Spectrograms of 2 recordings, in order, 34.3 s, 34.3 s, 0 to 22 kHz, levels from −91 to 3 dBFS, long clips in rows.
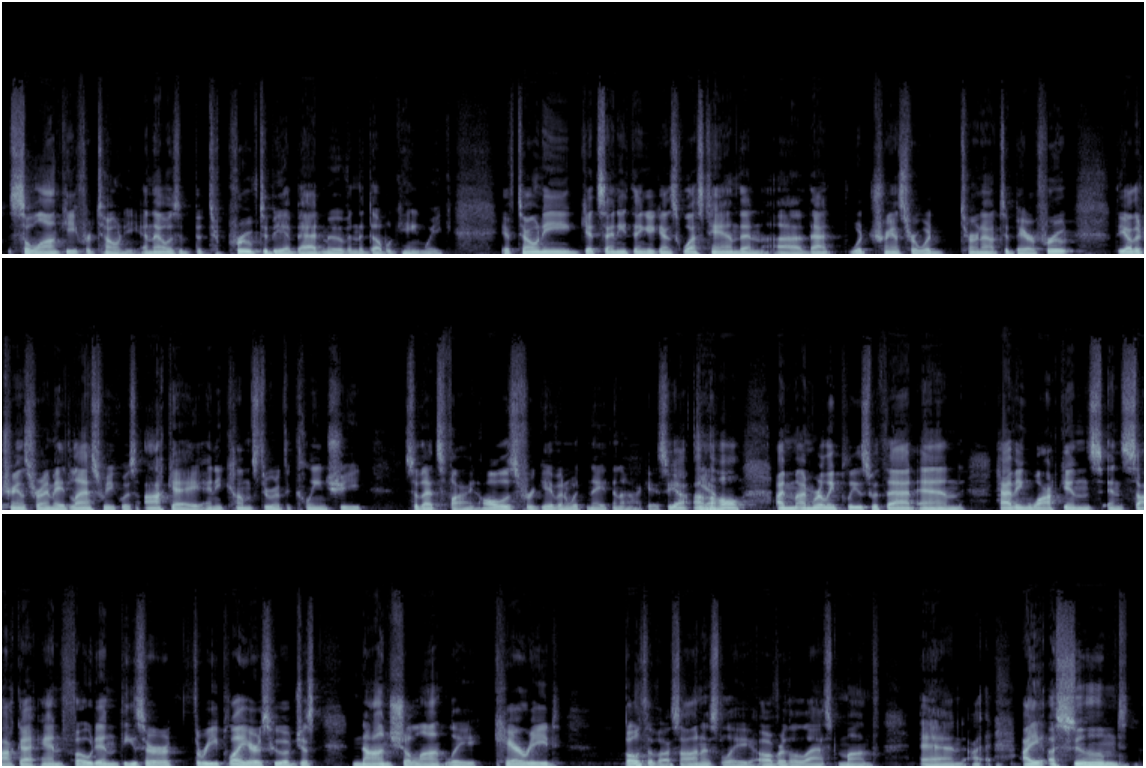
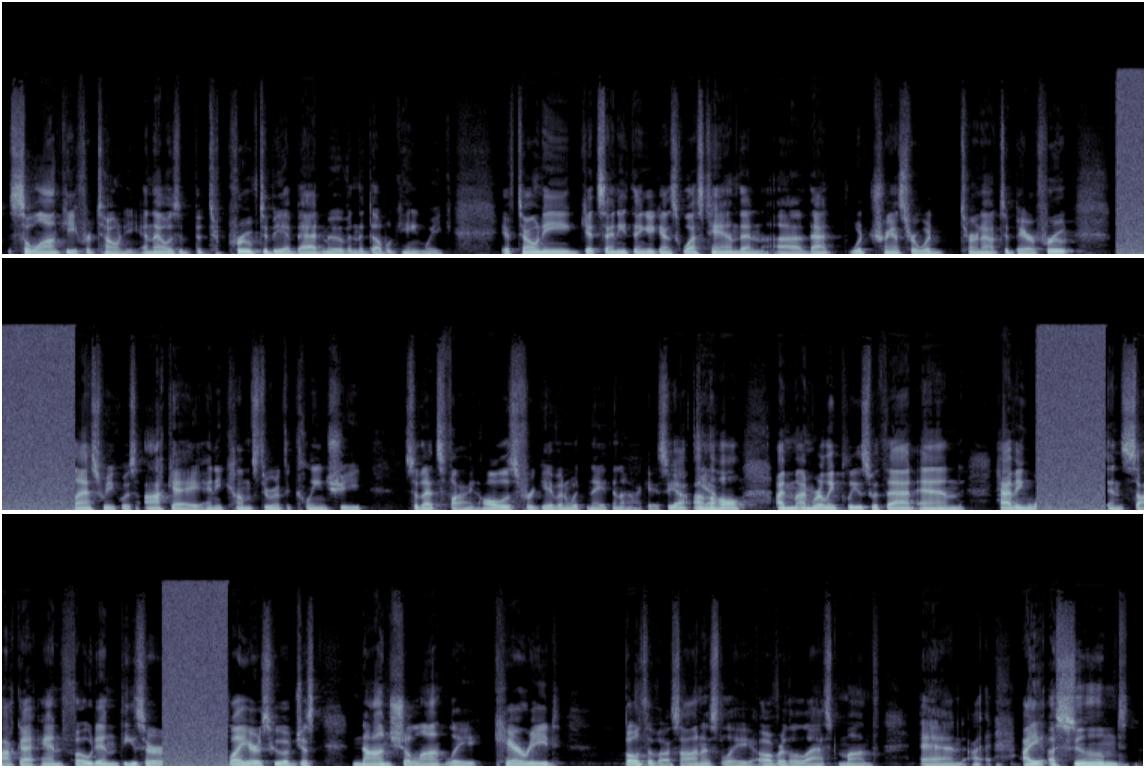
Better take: first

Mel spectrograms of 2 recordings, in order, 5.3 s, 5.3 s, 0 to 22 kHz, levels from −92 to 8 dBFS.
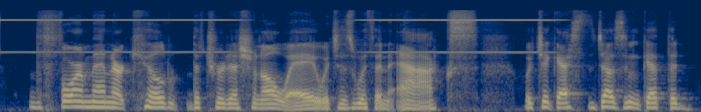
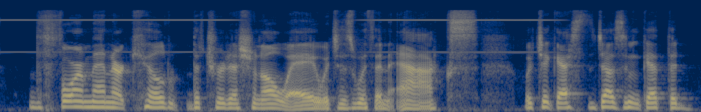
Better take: second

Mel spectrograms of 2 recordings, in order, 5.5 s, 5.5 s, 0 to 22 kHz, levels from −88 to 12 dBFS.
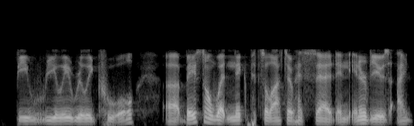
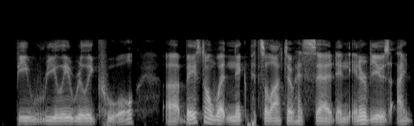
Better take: second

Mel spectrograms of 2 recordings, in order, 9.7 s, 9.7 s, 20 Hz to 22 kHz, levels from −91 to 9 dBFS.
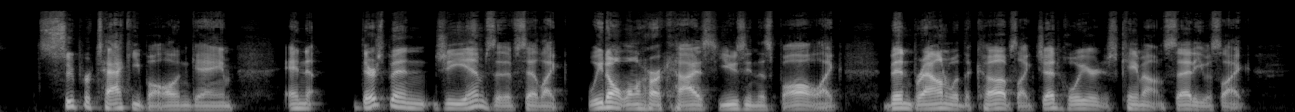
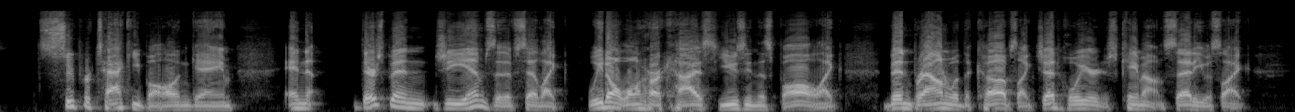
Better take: first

